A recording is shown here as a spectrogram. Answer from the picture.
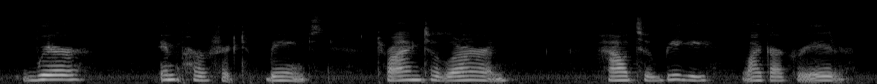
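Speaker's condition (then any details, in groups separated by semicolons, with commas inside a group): Cerebral palsy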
